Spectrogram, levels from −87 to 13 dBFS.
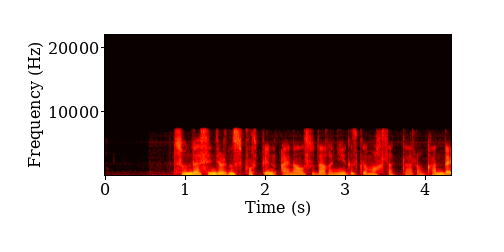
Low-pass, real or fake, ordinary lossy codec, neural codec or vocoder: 7.2 kHz; real; none; none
